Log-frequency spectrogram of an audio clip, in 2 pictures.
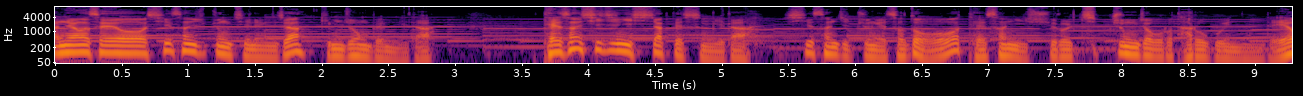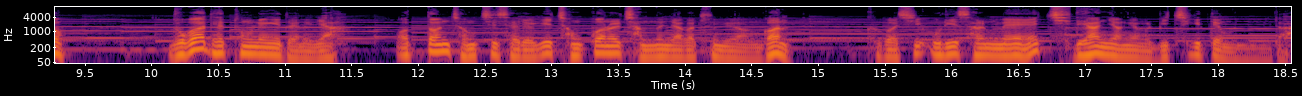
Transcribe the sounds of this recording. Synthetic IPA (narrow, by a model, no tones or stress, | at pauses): aɲʌŋasʰe̞joɕʰisʰʌnɕʰip̚t͡ɕ͈uŋt͡ɕinɦe̞ŋd͡ʑakimd͡ʑoŋbemɲida | te̞sʰʌnɕʰid͡ʑiɲiɕʰid͡ʑak̚t͈we̞s͈ɯmɲida | ɕʰisʰʌnd͡ʑip̚t͡ɕ͈uŋe̞sʰʌdote̞sʰʌniɕ͈uɾɯɭt͡ɕip̚t͡ɕ͈uŋd͡ʑʌɡɯɾotaɾuɡoinːɯnde̞jo | nuɡat̬e̞tʰoŋɲʌŋidwe̞nɯɲa | ʌt͈ʌnt͡ɕʌŋt͡ɕʰisʰe̞ɾjʌɡit͡ɕʌŋk͈wʌnɯɭt͡ɕamnɯɲaɡat͡ɕuŋjoɦanɡʌn | kɯɡʌɕʰiʔuɾisʰaɭme̞t͡ɕi̥de̞ɦanjʌŋɦjaŋɯɭmit͡ɕʰiɡit͈e̞muɲimɲida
